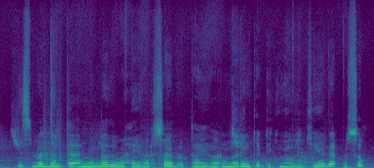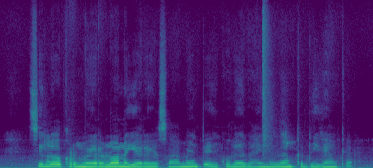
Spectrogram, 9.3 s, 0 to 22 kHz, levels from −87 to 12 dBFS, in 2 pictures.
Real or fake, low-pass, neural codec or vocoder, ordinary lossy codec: fake; none; codec, 44.1 kHz, 7.8 kbps, Pupu-Codec; none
